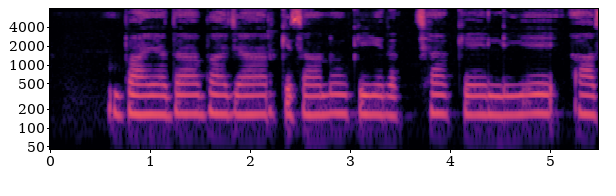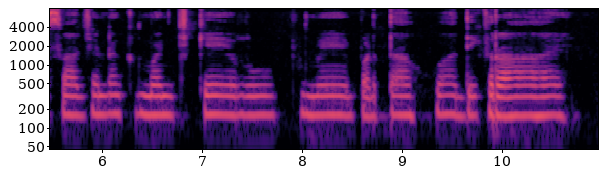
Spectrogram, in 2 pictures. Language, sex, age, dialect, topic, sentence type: Hindi, male, 25-30, Awadhi Bundeli, banking, statement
